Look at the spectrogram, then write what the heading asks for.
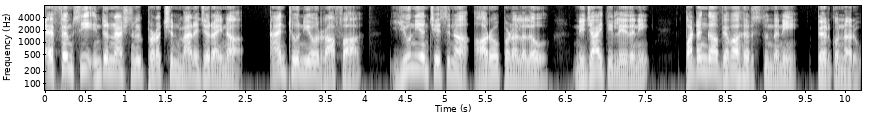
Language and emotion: Telugu, neutral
